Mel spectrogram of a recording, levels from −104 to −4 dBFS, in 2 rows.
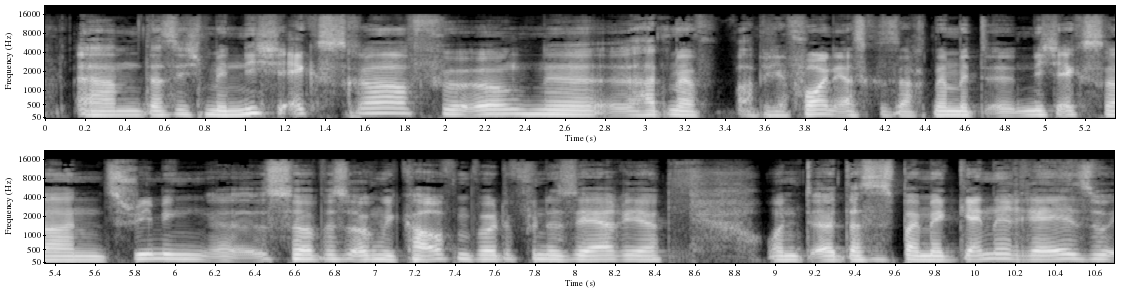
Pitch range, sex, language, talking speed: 145-175 Hz, male, German, 200 wpm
